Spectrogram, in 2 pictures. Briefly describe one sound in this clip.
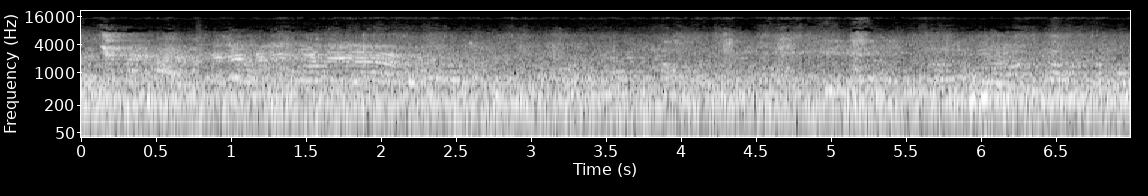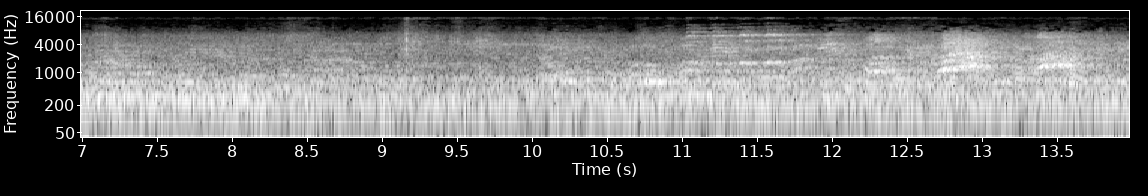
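Men and women talk nearby in a small crowd outdoors.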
